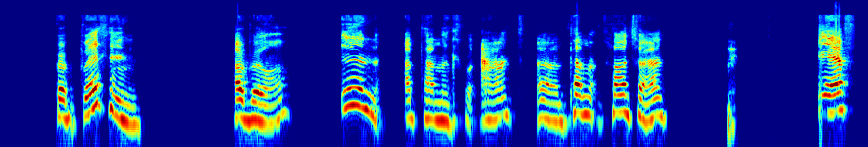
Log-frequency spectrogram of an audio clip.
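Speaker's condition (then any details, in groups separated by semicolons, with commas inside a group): Myasthenia gravis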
